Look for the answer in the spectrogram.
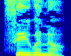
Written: ಸೇವನ

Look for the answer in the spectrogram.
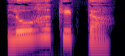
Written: ಲೋಹಕಿಟ್ಟ

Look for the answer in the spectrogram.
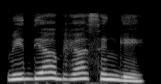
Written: ವಿದ್ಯಾಭ್ಯಾಸಂಗೆಯ್

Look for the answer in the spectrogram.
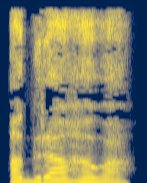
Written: ಅಗ್ರಾಹವ

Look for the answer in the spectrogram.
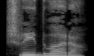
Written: ಶ್ರೀದ್ವಾರ

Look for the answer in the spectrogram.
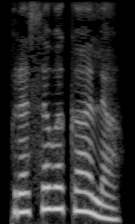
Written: ಪ್ರಸವಕಾಲ

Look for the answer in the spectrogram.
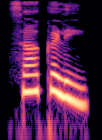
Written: ಸಿಗ್ಗಾಳಿ

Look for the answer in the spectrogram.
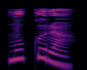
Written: ಮಕರ

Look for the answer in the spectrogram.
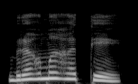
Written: ಬ್ರಹ್ಮಹತ್ಯೆ

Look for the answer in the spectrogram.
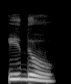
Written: ಈತಿ

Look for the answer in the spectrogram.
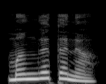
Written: ಮಂಕುದಿಣ್ಣೆ

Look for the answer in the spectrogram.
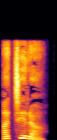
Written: ಅಚಿರ

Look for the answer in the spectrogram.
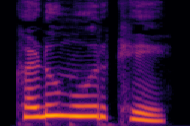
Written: ಗೌಡಮಾರ್ಗ

